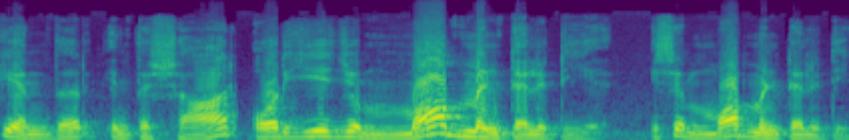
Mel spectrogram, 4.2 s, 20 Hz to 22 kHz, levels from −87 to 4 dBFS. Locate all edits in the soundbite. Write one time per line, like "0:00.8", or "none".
0:01.2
